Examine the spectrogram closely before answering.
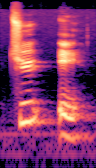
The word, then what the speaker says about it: tu es: La deuxième personne du singulier, c'est tu es. Tu es. Par exemple, tu es argentin. Tu es se escribe con una S que no se pronuncia tampoco la S final.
